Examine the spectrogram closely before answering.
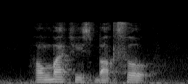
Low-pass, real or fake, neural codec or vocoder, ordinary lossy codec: none; fake; codec, 16 kHz, 1.1 kbps, Voila-Tokenizer; none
